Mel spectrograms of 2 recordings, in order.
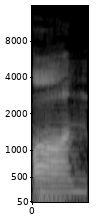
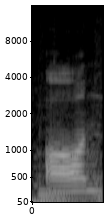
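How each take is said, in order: First: The vowel in 'on' is an open 'ah' sound. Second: The vowel in 'on' is a rounded 'aw' sound. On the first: "or with A" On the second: "you can pronounce it with O"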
